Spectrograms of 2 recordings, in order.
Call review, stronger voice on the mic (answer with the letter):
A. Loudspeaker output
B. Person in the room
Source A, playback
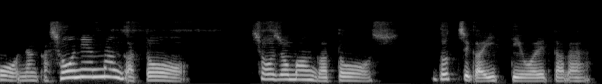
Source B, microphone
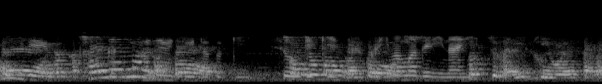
A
